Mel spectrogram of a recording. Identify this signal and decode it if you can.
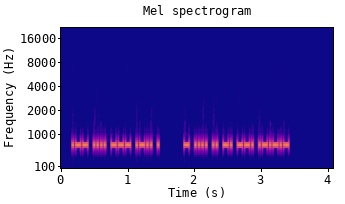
Morse code, heard as a keyed tone, about 46 wpm, 700 Hz. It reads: WHOLE THING.
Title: 2x Word-Spacing - Sentences from Top 400 Words - 45wpm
